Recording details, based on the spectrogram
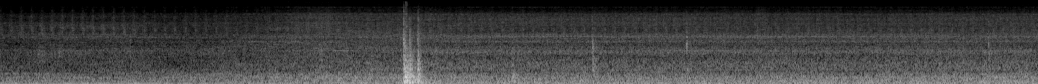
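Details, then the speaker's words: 2007 VW Passat, hail-damaged salvage car, heard under the hood. Earlier it was suspected it might be trying to misfire. Quiet, even idle with one brief click and no stumble or vibration. Sounds fine for now. "it seems to be running just fine and the engine does not seem to be vibrating"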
